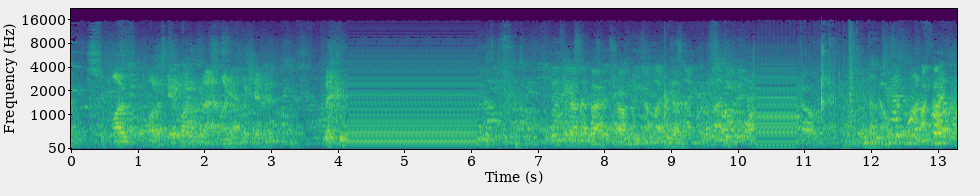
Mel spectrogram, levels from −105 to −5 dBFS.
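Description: A steady 50 Hz buzz replaces the audio from 4.18 to 6.10 s and again from 10.30 to 10.88 s. This is a system hang loop: one 20 ms slice repeated dozens of times while the hardware kept cycling its ring buffer, which fits a short, frozen playback buffer.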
